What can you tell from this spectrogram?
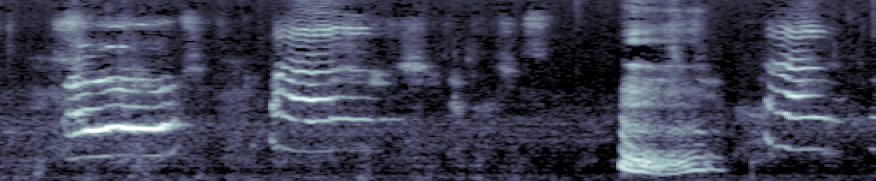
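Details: A pet cat staging a protest to demand treats indoors, giving four drawn-out, harmonic meows spaced about every one and a half seconds, the third one louder and harsher, in a quiet small room.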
